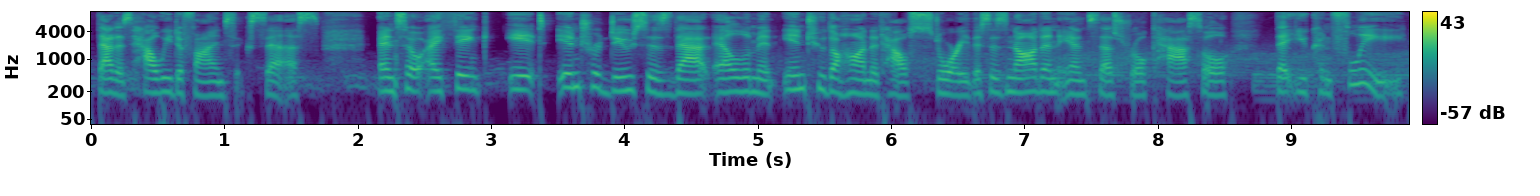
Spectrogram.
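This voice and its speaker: A woman's voice: mid-range voice, normal speed, slight background noise. Casual American woman giving commentary. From United States. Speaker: interview guest, commentator. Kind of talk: casual spoken analysis.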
